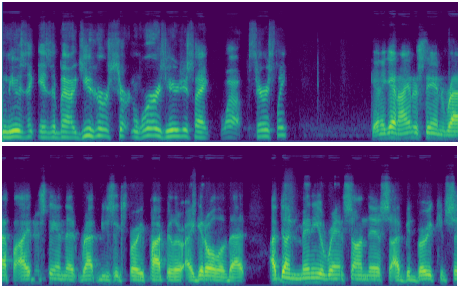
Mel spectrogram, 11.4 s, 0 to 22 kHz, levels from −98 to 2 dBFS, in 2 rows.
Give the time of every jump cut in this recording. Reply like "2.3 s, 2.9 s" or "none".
4.6 s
